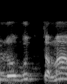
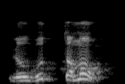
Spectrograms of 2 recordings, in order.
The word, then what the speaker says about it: लोगुत्तमो: ने बताया हुआ धर्म, तो उसको एक वचन का उच्चारण करना चाहिए। तो वहां हम कहते हैं केवली पणंतो धम्मो लोगुत्तमो, लोगुत्तमा नहीं बोलना है, केवली पणंतो धम्मो लोगुत्तमो।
